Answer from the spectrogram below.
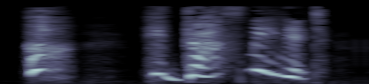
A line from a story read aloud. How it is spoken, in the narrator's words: cried Miss Lark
